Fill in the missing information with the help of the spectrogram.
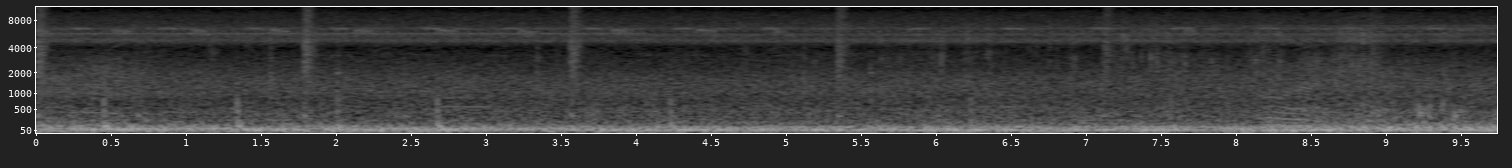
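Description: Crickets or similar insects chirping steadily in a high, even chorus, over a steady low rumble. A faint tick comes about every two seconds.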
